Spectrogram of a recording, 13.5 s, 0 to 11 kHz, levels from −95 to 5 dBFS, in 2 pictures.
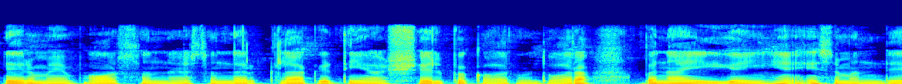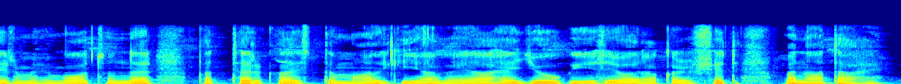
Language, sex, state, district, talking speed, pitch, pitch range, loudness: Hindi, male, Chhattisgarh, Raigarh, 130 wpm, 95 Hz, 90-95 Hz, -30 LUFS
